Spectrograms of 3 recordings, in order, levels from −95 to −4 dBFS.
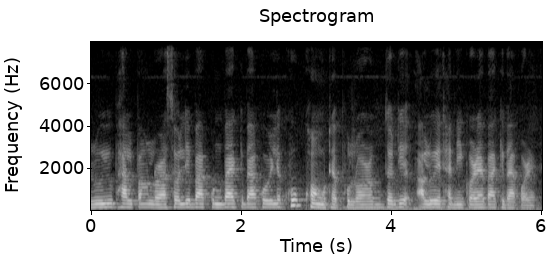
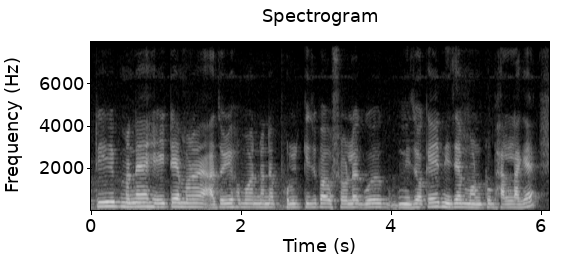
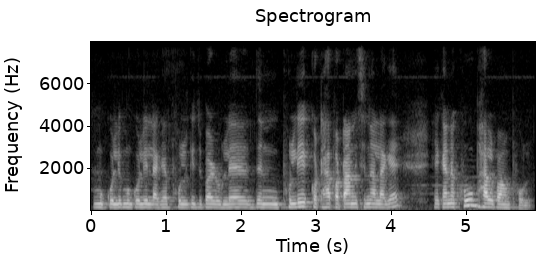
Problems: constant background noise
